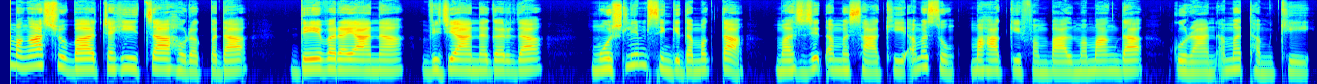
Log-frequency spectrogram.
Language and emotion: Manipuri, neutral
